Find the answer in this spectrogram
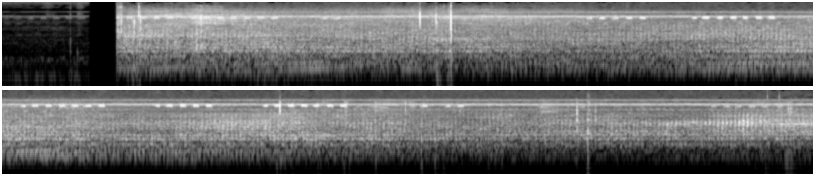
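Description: Helicopter overhead, a steady rumble with a wavering low hum, while crickets chirp in rapid repeated pulses.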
